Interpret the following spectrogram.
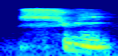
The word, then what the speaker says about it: suis: Okay, so first one, suis, as you've been noticing, you don't pronounce the final S, okay?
